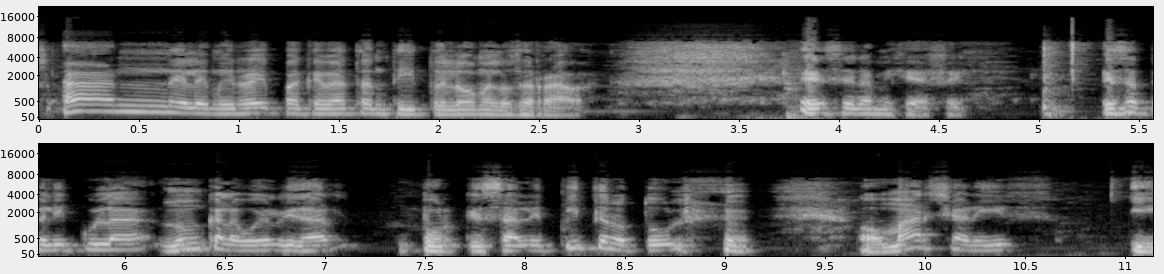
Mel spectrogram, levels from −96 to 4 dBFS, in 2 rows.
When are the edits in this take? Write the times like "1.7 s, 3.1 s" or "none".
none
